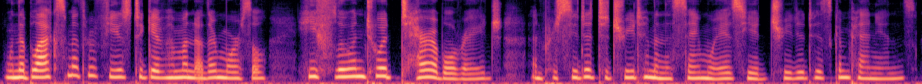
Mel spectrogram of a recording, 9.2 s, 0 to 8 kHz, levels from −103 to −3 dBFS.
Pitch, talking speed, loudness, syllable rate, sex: 225 Hz, 195 wpm, -18 LUFS, 5.2 syllables/s, female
